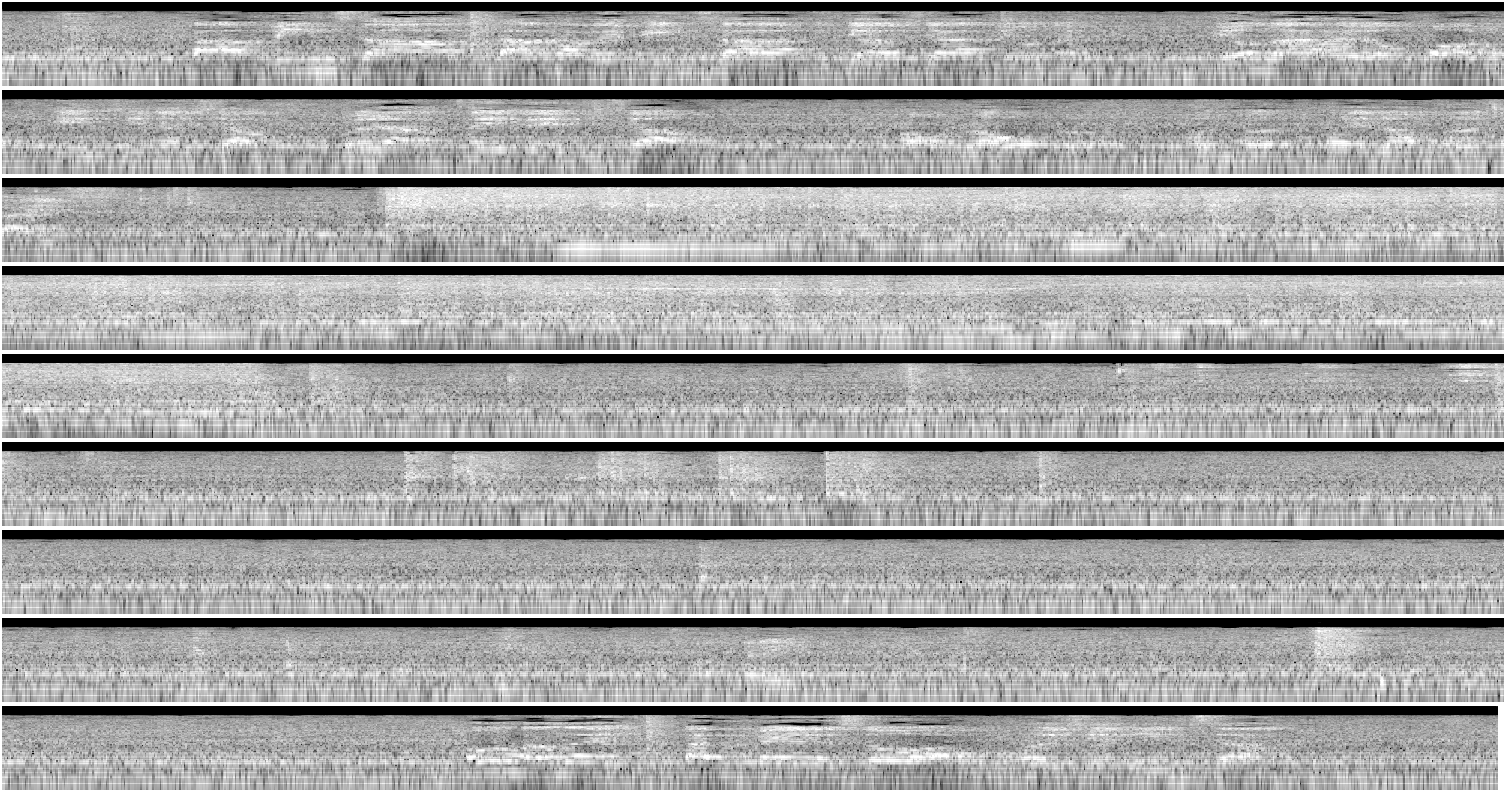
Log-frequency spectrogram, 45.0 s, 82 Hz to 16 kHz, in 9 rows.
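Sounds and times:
blender motor running: 0:11.3 - 0:21.2.

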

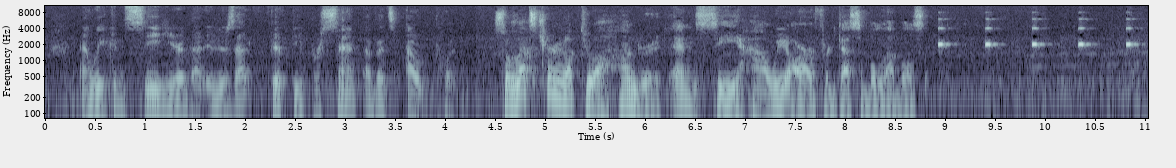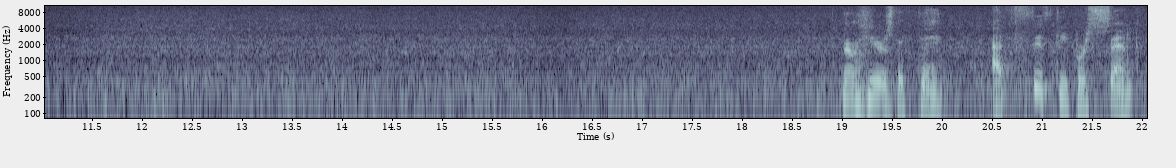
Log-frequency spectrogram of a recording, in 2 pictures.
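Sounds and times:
extraction fan running: 0:00.0 - 0:22.0
control panel beeping: 0:08.9 - 0:11.1.

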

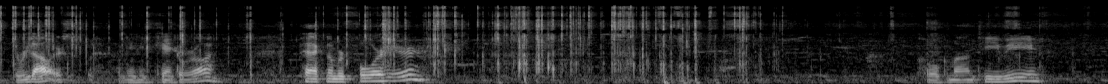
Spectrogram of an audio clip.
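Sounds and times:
foil wrapper crinkling: 0:00.0 - 0:07.9.

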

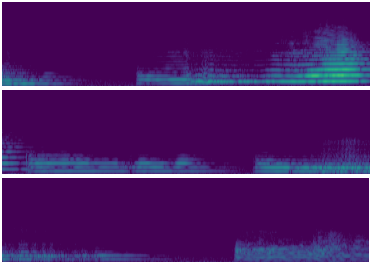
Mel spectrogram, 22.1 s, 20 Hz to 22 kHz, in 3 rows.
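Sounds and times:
muted trombone notes: 0:12.4 - 0:17.4, 0:19.4 - 0:22.0.

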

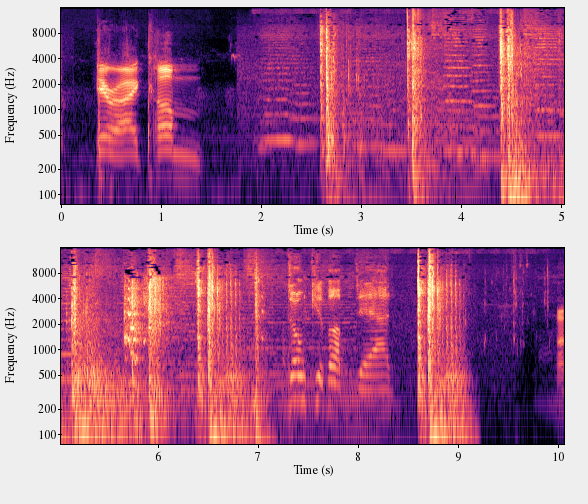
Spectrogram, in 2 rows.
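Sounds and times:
background music: 0:01.8 - 0:09.2
cartoon doors slamming: 0:02.6 - 0:03.8, 0:04.4 - 0:07.2, 0:08.6 - 0:09.2.

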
